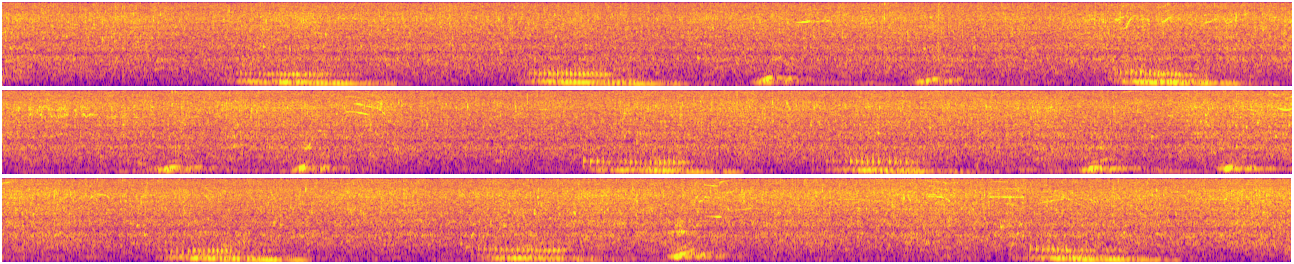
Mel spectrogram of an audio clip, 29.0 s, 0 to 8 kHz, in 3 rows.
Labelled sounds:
26.8	27.4	Pacific white-sided dolphin, 3.3 to 4.2 kHz

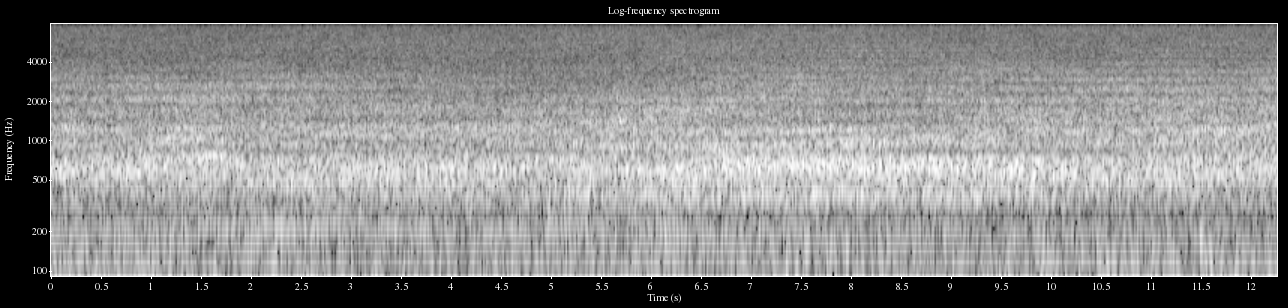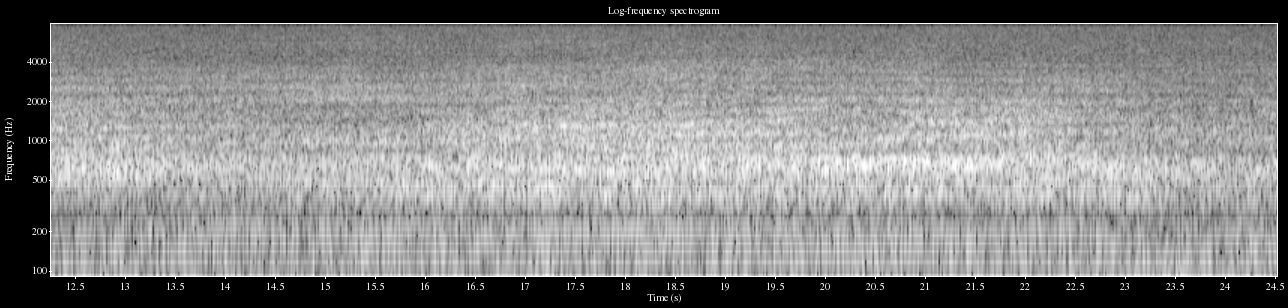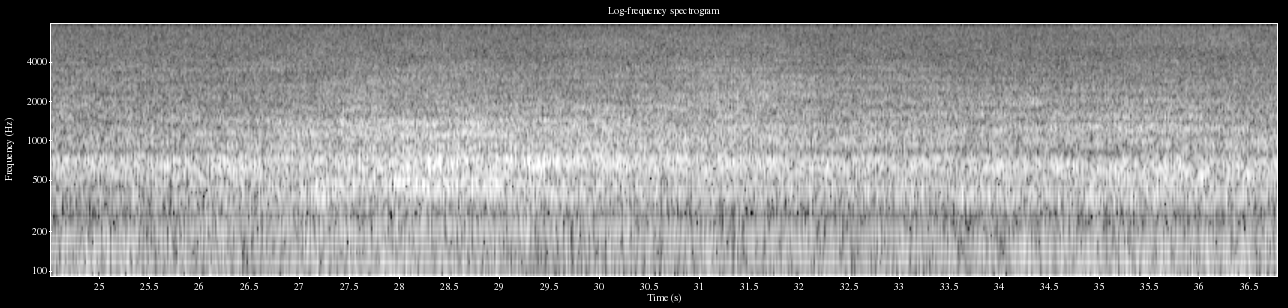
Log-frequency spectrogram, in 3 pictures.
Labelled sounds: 1.1	1.4	vessel noise, 0.93 to 1.1 kHz

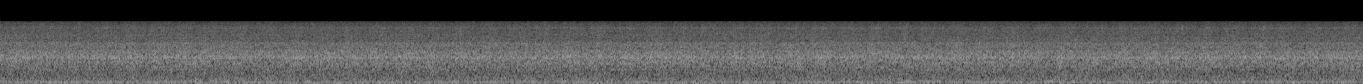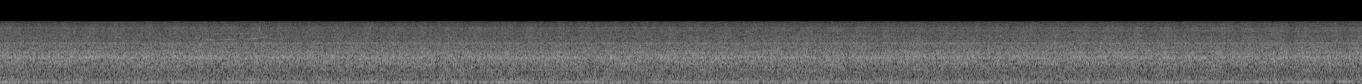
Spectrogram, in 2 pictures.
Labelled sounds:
15.6	16.0	killer whale, southern resident, 3.1 to 3.2 kHz

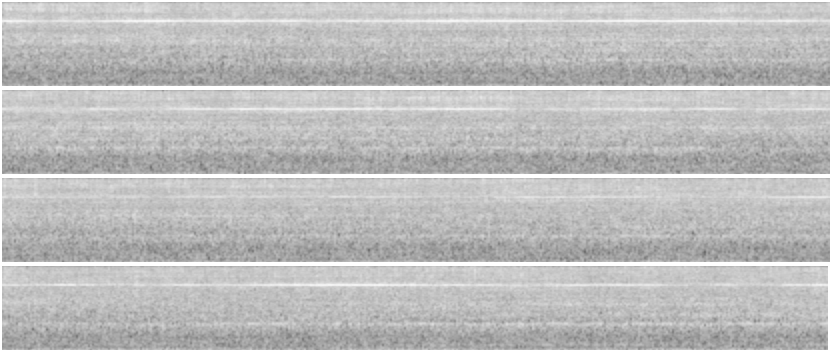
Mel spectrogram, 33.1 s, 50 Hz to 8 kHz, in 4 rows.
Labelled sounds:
24.4	24.8	vessel noise, 3.9 to 4.0 kHz
27.8	28.1	vessel noise, 3.91 to 3.94 kHz

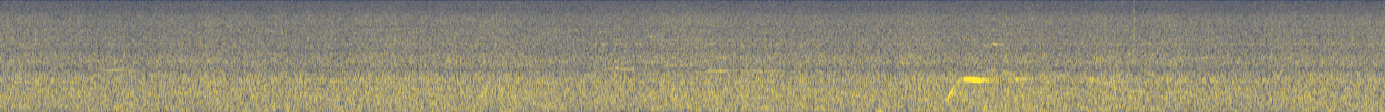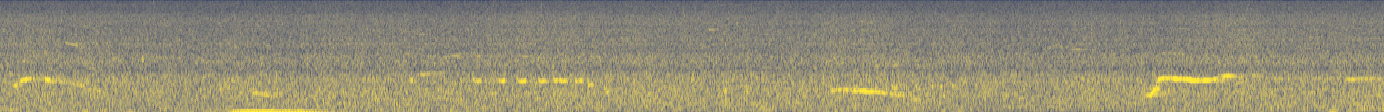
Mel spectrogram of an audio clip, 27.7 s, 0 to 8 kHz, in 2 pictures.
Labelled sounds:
1.0	1.3	humpback whale, 1.1 to 1.2 kHz
6.0	6.4	humpback whale, 1.1 to 1.3 kHz
7.1	7.3	humpback whale, 1.1 to 1.2 kHz
9.6	9.9	humpback whale, 0.81 to 0.94 kHz
18.0	18.3	humpback whale, 0.97 to 1.1 kHz
25.4	26.2	humpback whale, 0.78 to 1.0 kHz

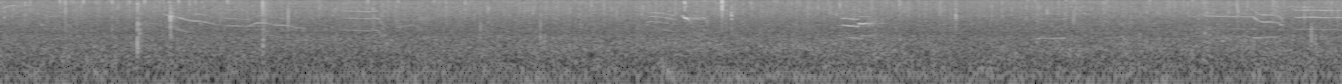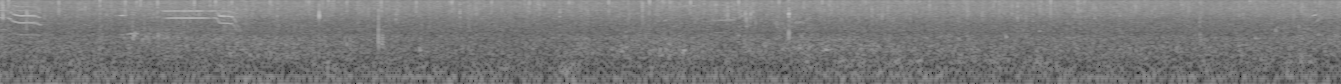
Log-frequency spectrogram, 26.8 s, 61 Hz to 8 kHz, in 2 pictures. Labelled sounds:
1.6	3.1	killer whale, northern resident, G clan, 1.5 to 3.4 kHz
3.4	3.9	killer whale, northern resident, G clan, 1.0 to 4.3 kHz
6.5	7.1	killer whale, northern resident, G clan, 2.0 to 3.8 kHz
8.4	8.8	killer whale, northern resident, G clan, 0.81 to 2.3 kHz
10.4	10.7	killer whale, northern resident, G clan, 0.81 to 0.97 kHz
12.1	13.9	killer whale, northern resident, G clan, 0.84 to 5.3 kHz
15.0	15.5	killer whale, northern resident, G clan, 2.7 to 4.3 kHz
20.5	20.8	killer whale, northern resident, G clan, 2.3 to 2.5 kHz

